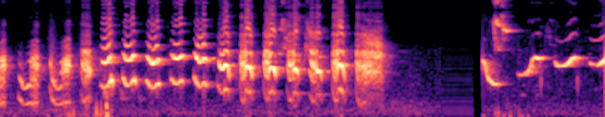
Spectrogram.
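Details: Loud, unusual song of a Helmeted friarbird used to train other birds: a quick run of paired two-pitched whistles, roughly three per second, then a brief silence and a swooping note leading into evenly repeated curled whistles.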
